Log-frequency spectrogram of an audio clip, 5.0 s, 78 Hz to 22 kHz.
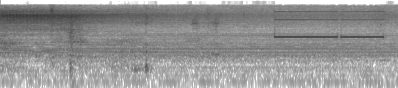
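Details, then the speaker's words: Snapper rear-engine rider, 12 hp Briggs & Stratton, no spark: continuity tester gives a steady high beep for about 1.5 seconds with key on; ignition kill wire still shorted to ground, grounding the magneto. "so at this point the key is on so it should not be grounded right here right because if it's grounded here it's going to short out the magneto there we go so we still have a short going on here somewhere"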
